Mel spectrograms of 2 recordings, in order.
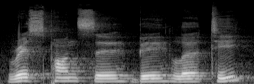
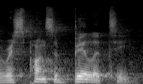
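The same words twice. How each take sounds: First: Responsibility slowly in six separate syllables, higher. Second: Responsibility joined up, BIL strongest, falling end; stress on B. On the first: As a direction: count out "responsibility" syllable by syllable, rising at the end. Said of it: "that's six syllables". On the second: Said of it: "put the stress in the B". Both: Shown as a demonstration.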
